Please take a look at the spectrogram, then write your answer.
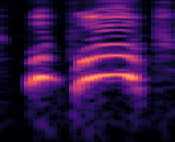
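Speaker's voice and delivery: high, loud whoop of celebration; excited cheer. Real, not acted. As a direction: cheer it out like a fan. Cheering viewer's praise.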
